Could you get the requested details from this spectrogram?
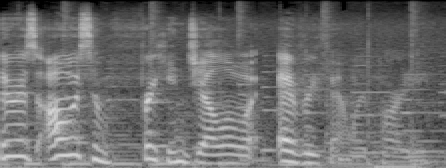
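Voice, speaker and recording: Over music in the background, a woman speaks at a fairly quick pace. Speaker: college student. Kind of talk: persuasive speech.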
